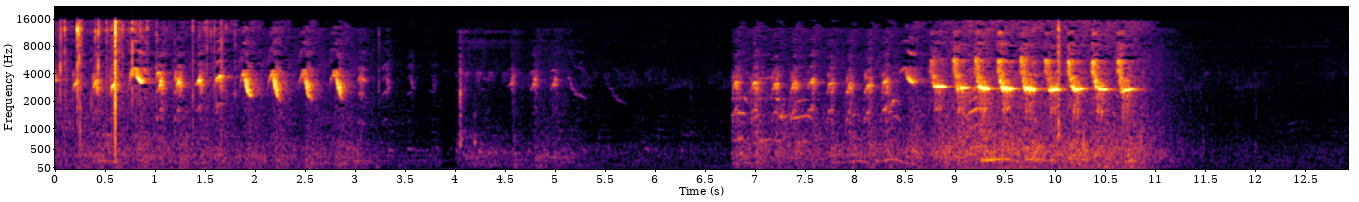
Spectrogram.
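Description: A bird calling: two bouts of quick, evenly repeated high chirps, about four or five a second, with a pause of a few seconds between them.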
